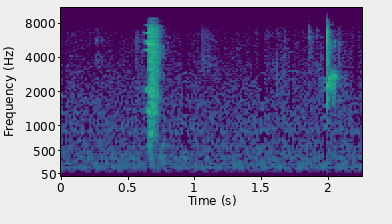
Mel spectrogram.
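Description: Near silence: room tone, broken by one brief faint rustle-like sound about two-thirds of a second in and a tiny click at the very end.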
